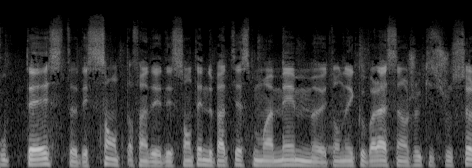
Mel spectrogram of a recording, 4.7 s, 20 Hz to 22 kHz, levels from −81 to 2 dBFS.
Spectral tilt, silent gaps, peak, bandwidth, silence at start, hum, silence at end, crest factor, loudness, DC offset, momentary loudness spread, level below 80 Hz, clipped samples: -4.5 dB/octave; none; -8 dBFS; 15 kHz; 0 s; none; 0 s; 20 dB; -28 LUFS; under 0.1%; 7 LU; -56 dBFS; under 0.1%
